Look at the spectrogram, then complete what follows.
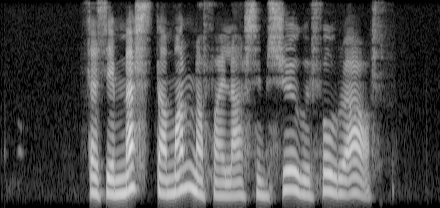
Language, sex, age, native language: Icelandic, female, 11, Icelandic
